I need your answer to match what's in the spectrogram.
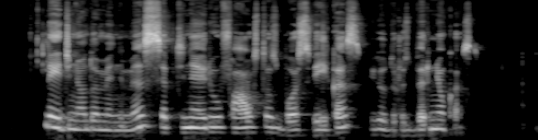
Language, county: Lithuanian, Vilnius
